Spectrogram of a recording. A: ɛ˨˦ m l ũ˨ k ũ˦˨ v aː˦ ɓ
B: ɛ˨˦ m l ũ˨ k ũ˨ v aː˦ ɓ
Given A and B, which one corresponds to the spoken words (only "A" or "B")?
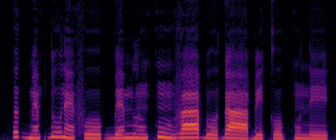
A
